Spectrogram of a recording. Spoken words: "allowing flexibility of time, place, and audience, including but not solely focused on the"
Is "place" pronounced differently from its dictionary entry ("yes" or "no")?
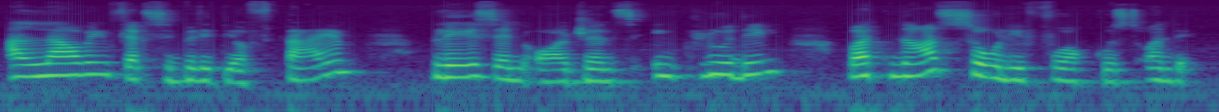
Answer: no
